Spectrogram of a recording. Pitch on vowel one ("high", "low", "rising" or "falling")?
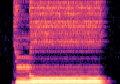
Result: high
